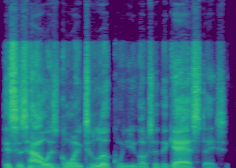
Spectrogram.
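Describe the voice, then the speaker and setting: A man talking as a podcast host in casual, slangy, profane and animated hip hop conversation. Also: on the low side, fast, dry recording, clean studio sound.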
